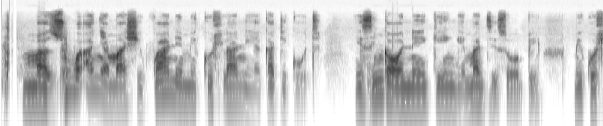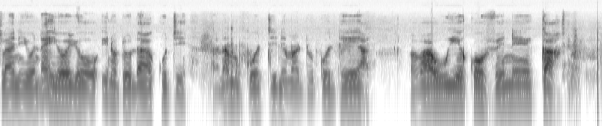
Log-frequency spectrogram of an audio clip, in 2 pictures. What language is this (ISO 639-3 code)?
ndc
